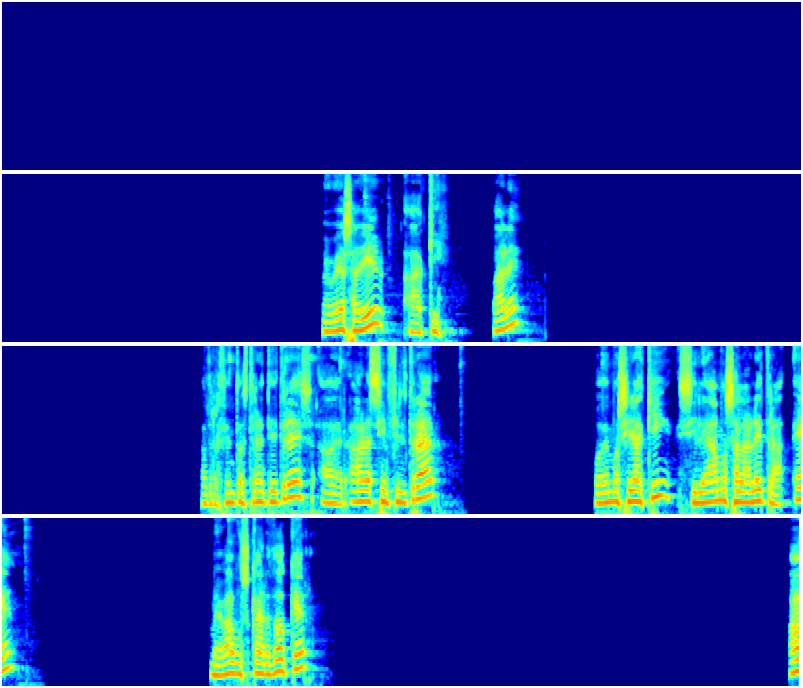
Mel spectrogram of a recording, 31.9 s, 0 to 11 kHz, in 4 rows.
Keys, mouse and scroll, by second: 1.8 Tab, 4.1 typing, 5.1 BackSpace, 7.1 e, 8.0 BackSpace, 8.3 Return, 9.8-10.8 typing, 11.5 Return, 15.4 k, 16.5 BackSpace, 16.7 BackSpace, 18.2 3, 18.7 Escape, 19.0 Escape, 19.3 j, 20.5 BackSpace, 21.1 Down, 21.6 Down, 21.9 Down, 24.1 e, 26.1 BackSpace, 30.6 ctrl+w.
